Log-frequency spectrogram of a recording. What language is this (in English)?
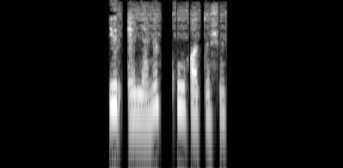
Bashkir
